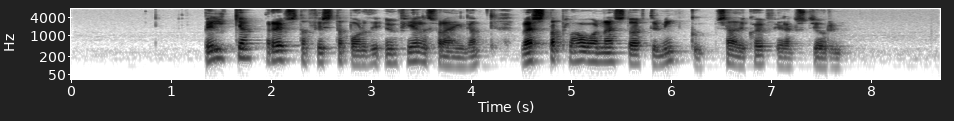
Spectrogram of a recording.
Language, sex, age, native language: Icelandic, male, 30-39, Icelandic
